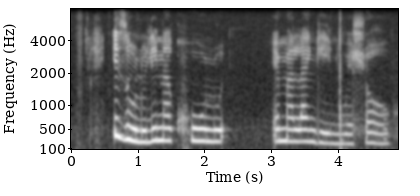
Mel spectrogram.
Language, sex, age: South Ndebele, female, 18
